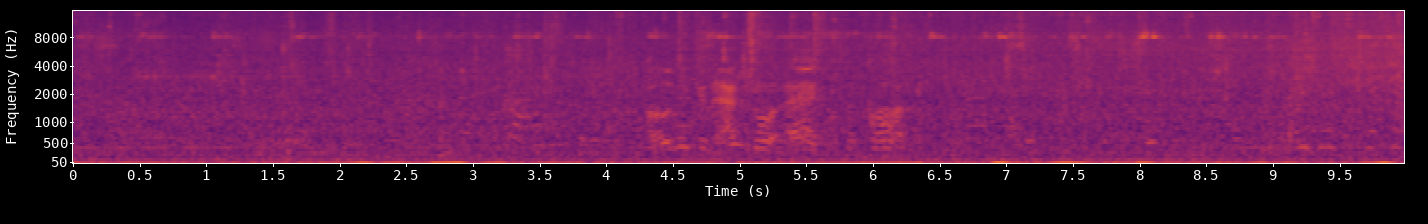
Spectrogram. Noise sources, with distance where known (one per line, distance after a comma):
person or small group talking, near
